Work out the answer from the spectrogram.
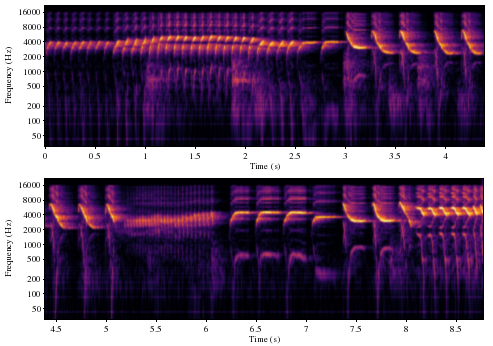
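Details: Canary in gacor song, meant as a training model for other canaries: a rising and falling rolled trill, then a quick series of sharp descending whistles, a soft buzzy passage, and more bright, fast chopped phrases.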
